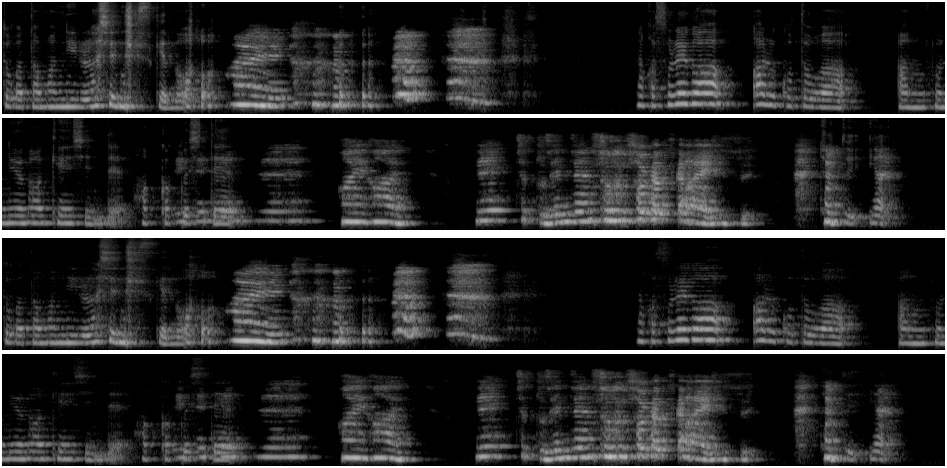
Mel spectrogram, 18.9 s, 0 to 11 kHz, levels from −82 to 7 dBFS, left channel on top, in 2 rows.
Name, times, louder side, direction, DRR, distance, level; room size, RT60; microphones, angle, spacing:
voice 1, 0.0-2.2 3.6-3.7 5.0-5.2 6.3-7.2 7.5-8.5 9.0-11.8 17.9-18.3, left 2 dB, 75° left, 5 dB, 2.5 m, -35 dB
voice 2, 2.3-3.4 3.9-4.9 7.0-7.1 11.1-12.5 12.8-13.5 14.2-16.9 17.3-17.8 18.2-18.3, right 1 dB, ahead, -1 dB, 6.7 m, -29 dB
18.5 x 13.5 x 4.0 m, 0.35 s
head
